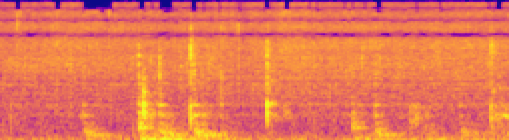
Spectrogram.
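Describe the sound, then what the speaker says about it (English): Peppers and chilies stirred in a vegetable stir fry pan, a constant close sizzle with a few light spatula taps and scrapes over it. "So in will go the peppers, the chilies, give them a little stir."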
